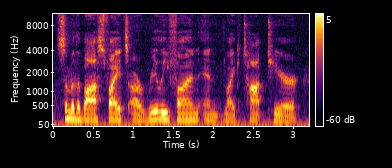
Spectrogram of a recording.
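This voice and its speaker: A man's voice: mid-range voice, moderate pace, fairly bright tone. A man in his thirties from the United States, co-hosting a casual gaming podcast with dry, self-deprecating humor. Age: 30s. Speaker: podcast co-host. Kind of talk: casual chat. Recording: faint background noise.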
